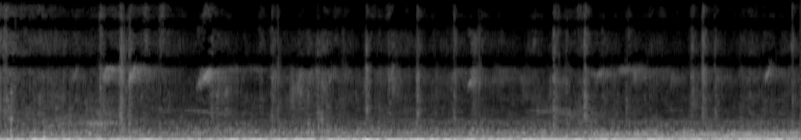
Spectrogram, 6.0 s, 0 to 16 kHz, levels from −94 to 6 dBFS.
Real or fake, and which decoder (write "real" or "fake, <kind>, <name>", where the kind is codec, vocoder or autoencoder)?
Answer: fake, vocoder, BigVGAN v2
